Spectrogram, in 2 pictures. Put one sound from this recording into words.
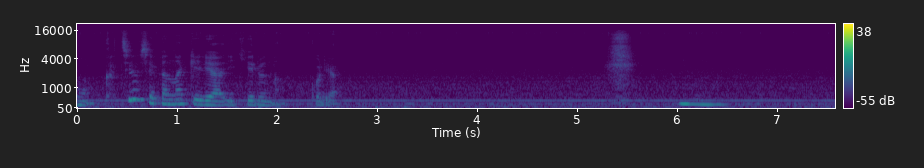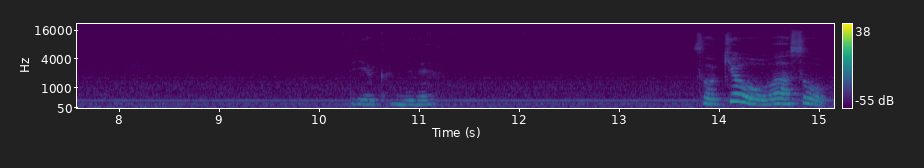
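A young woman speaks playfully and softly close to a microphone, in short bursts.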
